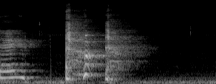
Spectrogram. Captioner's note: coughs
